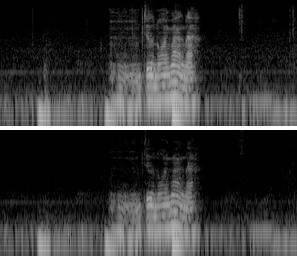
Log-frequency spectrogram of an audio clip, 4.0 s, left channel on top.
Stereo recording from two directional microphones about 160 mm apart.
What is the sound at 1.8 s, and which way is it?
Speech, 15° right (ahead or behind).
